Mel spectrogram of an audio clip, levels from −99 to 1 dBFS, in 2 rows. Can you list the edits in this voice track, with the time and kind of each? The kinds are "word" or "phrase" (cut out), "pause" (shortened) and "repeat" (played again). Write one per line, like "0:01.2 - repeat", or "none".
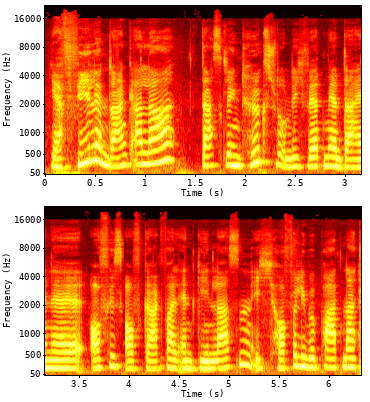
0:02.3 - word
0:03.9 - word
0:04.3 - word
